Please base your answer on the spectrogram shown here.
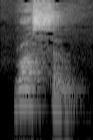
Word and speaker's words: rustle: do you see your parents often number five rustle rustle leaves rustled and the summer breeze leaves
